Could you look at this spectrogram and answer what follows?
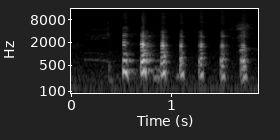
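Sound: birds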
